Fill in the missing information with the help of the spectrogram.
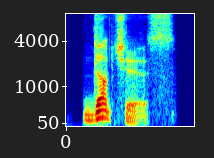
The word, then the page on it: duchess: British English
